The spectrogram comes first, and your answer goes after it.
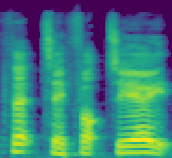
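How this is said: It is said in a Yorkshire accent.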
